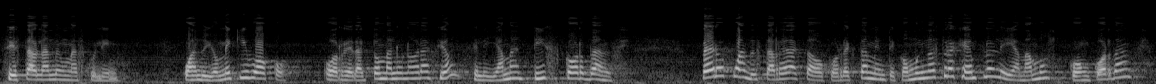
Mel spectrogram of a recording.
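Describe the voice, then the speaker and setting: A woman's voice: high-pitched, darkish tone. A woman teaching a televised grammar lesson to children, asking questions and then answering them as she speaks directly to the pupil. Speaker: primary school teacher. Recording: reverberant room with faint noise.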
